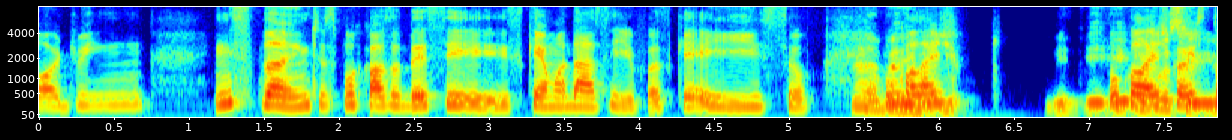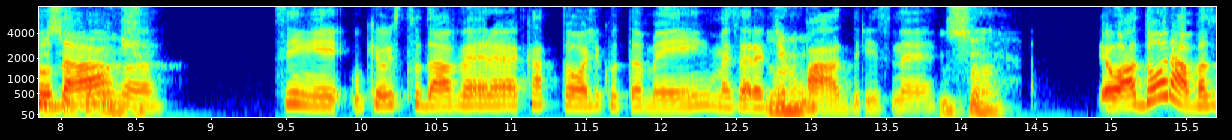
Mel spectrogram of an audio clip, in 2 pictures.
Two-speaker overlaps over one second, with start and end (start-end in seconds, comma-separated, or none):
7.1-8.7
